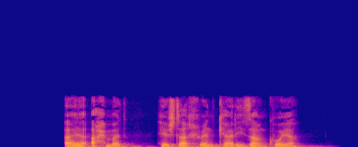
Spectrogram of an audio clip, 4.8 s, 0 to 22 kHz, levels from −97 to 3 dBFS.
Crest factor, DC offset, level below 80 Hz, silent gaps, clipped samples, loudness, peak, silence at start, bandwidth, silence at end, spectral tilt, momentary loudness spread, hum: 24 dB; under 0.1%; -50 dBFS; none; under 0.1%; -23 LUFS; 0 dBFS; 0.85 s; 8 kHz; 0.7 s; -6 dB/octave; 9 LU; none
